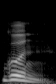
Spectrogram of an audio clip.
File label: "ghun4", Taiwanese syllable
